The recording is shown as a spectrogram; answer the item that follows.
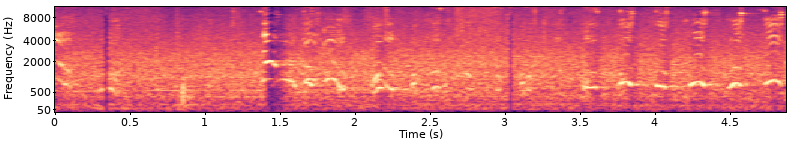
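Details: German Shepherd puppies from a registered Colombian litter of seven, born 10 May 2011, whining in thin, arched whimpers that rise and fall, coming quicker toward the end over a steady background hiss.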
